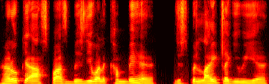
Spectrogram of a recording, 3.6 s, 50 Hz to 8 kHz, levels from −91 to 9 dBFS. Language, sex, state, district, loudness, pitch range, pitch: Hindi, male, Arunachal Pradesh, Lower Dibang Valley, -17 LUFS, 140-160 Hz, 155 Hz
